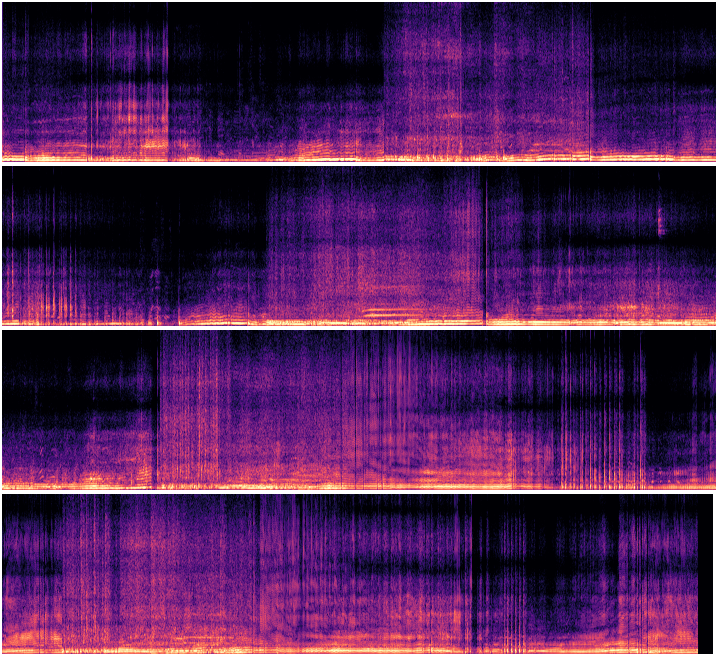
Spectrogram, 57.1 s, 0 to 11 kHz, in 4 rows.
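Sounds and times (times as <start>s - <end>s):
rally car engines revving: 0.0s - 56.8s.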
